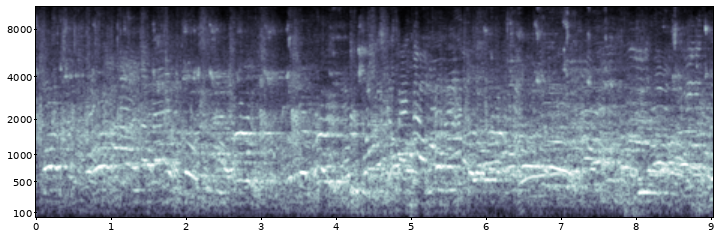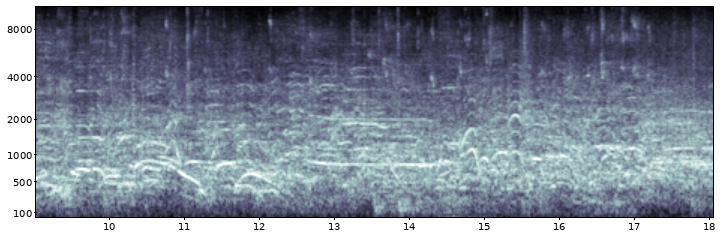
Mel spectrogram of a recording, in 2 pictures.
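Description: Sounds of a basketball game in a gymnasium: a basketball bouncing on the hardwood floor, with many short squeaks and calls from sneakers, players and spectators overlapping throughout.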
